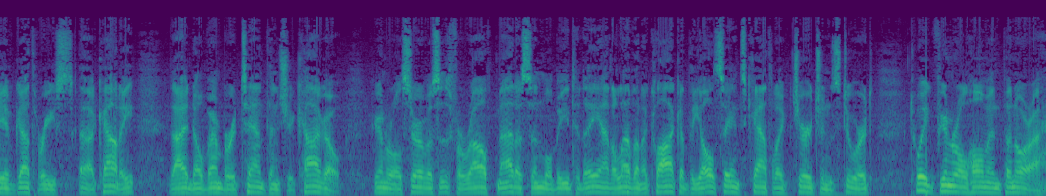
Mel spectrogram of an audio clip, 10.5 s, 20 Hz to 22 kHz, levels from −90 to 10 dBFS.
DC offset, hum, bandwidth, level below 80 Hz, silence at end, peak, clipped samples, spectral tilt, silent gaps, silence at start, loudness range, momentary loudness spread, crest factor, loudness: under 0.1%; none; 15.5 kHz; -50 dBFS; 0 s; -6 dBFS; under 0.1%; -5 dB/octave; none; 0 s; 1 LU; 5 LU; 18 dB; -24 LUFS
